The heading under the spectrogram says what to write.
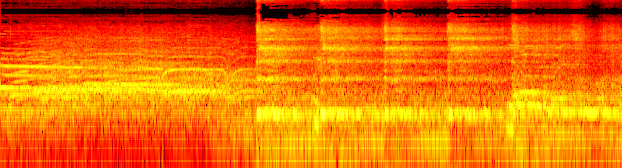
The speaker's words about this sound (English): The one that I saw was in Washington, D.C., in this huge hangar-like space at the annual convention of the American Library Association. Librarians had packed the place and were screaming and cheering.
